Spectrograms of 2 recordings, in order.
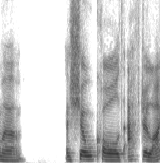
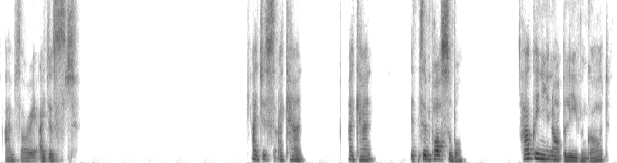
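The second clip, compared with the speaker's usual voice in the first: Kath exasperated; 6 dB quieter than usual. Acted. Guest as Kath, softly exasperated at the believer. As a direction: trail off, exasperated and deflated. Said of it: "It's the character Kath".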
